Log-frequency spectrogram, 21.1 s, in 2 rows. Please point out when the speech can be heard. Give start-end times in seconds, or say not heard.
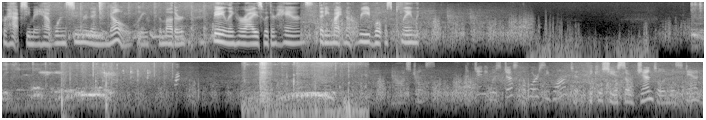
0.0-6.2, 16.4-21.0.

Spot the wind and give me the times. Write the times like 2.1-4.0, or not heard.
4.5-21.0.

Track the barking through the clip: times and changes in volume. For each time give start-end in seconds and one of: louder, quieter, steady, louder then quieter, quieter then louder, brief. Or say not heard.
not heard.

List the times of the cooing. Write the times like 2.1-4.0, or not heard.
0.7-3.3, 10.3-12.3, 14.1-16.1.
